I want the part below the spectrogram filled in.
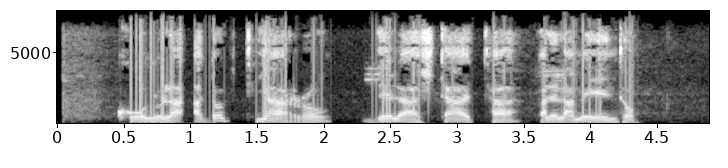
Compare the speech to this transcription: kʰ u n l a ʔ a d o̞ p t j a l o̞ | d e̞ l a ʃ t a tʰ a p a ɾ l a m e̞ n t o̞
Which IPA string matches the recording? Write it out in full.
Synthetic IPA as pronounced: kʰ u n l a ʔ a d o̞ p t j a ɾ o̞ | d e̞ l a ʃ t a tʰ a p a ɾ l a m e̞ n t o̞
